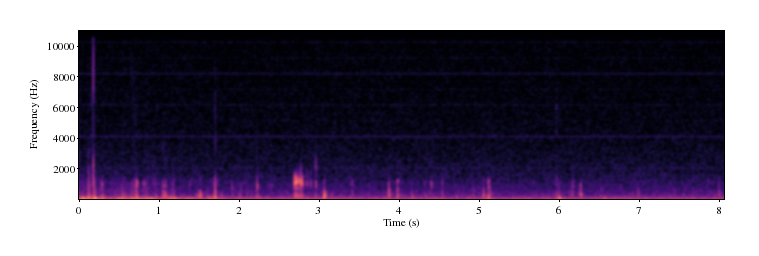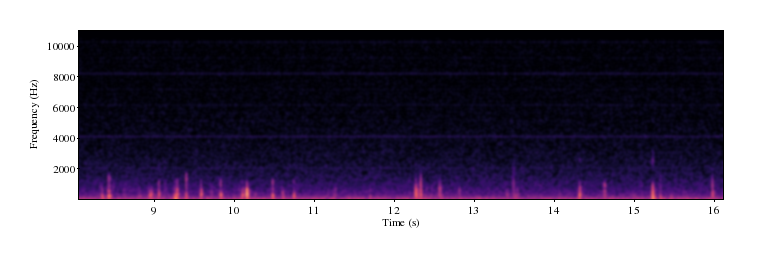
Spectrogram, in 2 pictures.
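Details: Stomach noises while digesting two foot-long sandwiches and a pint of cola: frequent gurgles and soft pops from the abdomen, ordinary bowel sounds of active digestion.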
